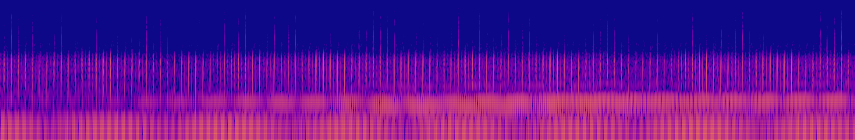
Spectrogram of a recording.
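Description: Electronic synthesizer music: a low synth drone under a fast, even stream of pulses, swelling and dipping every couple of seconds. A held synth tone comes in about two seconds in and shifts between a couple of close pitches.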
